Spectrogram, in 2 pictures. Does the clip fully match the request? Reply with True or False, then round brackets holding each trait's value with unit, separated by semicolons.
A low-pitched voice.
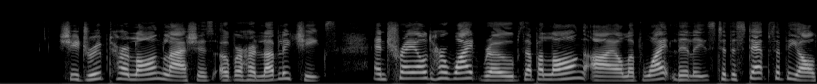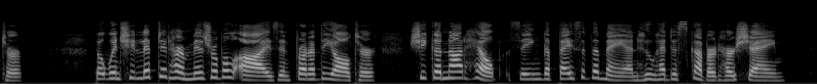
False (235 Hz)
